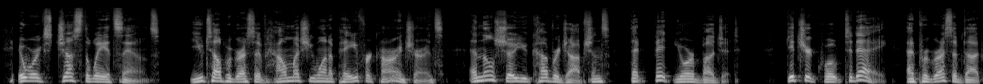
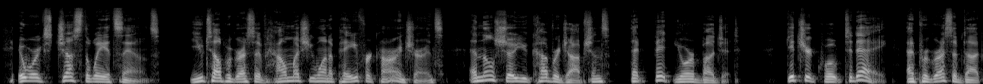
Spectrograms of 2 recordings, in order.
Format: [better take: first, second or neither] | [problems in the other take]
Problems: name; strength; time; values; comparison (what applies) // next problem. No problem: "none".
neither | none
